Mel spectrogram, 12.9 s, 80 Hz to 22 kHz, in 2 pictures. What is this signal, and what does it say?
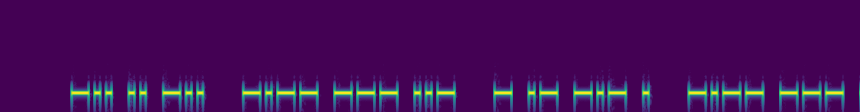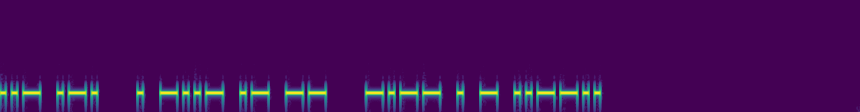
Morse code, heard as a keyed tone, about 28 wpm, 700 Hz. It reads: DID YOU TAKE YOUR EXAM YET?
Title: Sentences from Top 1000 Words - Review Part 5 - 28wpm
